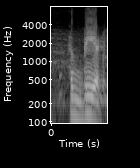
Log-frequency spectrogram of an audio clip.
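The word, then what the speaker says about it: beard: ठीक है, आर जो इसमें रहता है आमतौर पर साइलेंट होता है, तो इसको हम पढ़ेंगे बियर्ड पढ़ेंगे।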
